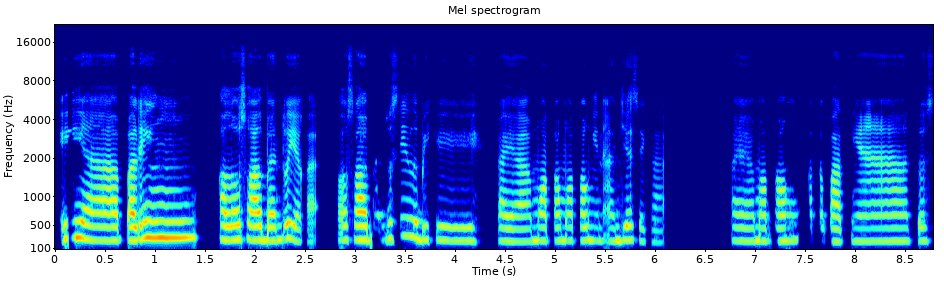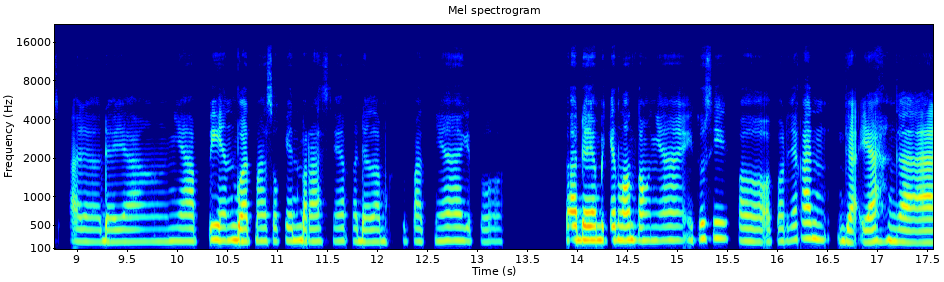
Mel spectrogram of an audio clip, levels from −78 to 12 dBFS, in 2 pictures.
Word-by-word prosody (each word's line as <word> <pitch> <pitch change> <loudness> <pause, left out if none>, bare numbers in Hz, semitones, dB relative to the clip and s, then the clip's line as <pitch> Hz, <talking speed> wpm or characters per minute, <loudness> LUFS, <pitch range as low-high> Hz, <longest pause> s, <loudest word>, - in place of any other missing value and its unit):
Iya, 275 0 +5 0.4
paling 245 +5 +7 0.7
kalau 245 0 +4
soal 245 -2 +6
bantu 235 +2 +1
ya - - -5
Kak, 430 - -11 0.2
kalau 245 - -4
soal 245 -1 +6
bantu 230 +4 -10
sih 320 - -10
lebih 250 -3 0
ki 245 - -6 0.5
kayak 220 -1 -3
motong-motongin 230 0 -4
aja 235 +2 -1
sih 220 -2 -15
Kak, 200 -1 -17 0.7
kayak 230 -1 -6
motong 225 0 -3 0.2
ke - - -18
tempatnya 220 -1 -5 0.5
terus 230 0 -10 0.2
ada 215 0 -6
ada 210 - -4
yang 215 0 -8 0.3
nyiapin 225 +2 -1
buat 220 -2 +5
masukin 225 +1 -5
berasnya 225 0 -5
ke 225 - -11
dalam 210 0 -5 0.2
tempatnya 225 0 -10 0.2
gitu, 225 -1 -14 0.9
ada 245 +1 +6
yang 245 0 +7
bikin 240 0 0
lontongnya 235 -1 +1 0.2
itu 245 +2 -7
sih 275 0 -1 0.2
kalau 225 -2 -3
opornya 225 +3 -8
kan 270 0 +4 0.2
enggak 215 -3 0
ya 210 - +5
enggak 210 -4 +1
230 Hz, 155 wpm, -23 LUFS, 220-240 Hz, 0.9 s, paling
